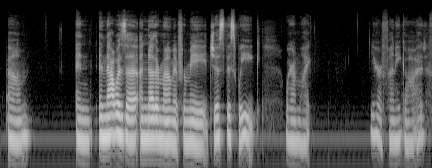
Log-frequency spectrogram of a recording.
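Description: With an Alabama accent, a woman speaks at a fairly slow pace in a monotone, flat intonation broken by long, frequent pauses. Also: fairly low pitch for a woman. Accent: Southern US (Alabama). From US South, Montgomery, Alabama. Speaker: actress and shop owner. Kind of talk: interview.

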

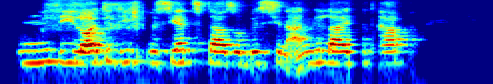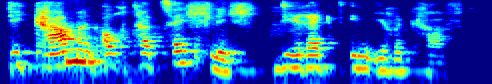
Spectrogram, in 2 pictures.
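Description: A woman speaks at a moderate pace in a dark, mellow tone. Her voice is somewhat breathy, with big swings in loudness. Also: medium pitch for a woman, ordinary pitch variation. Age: 50s. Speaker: nutrition and health coach. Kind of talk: interview.

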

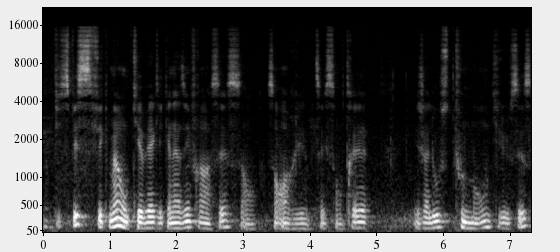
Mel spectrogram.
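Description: A man with a Quebec accent speaks at a fairly slow pace. His pitch sits fairly low, with ordinary variation. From Quebec, south shore of Montreal. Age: 40s. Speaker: entrepreneur and author. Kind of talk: interview.

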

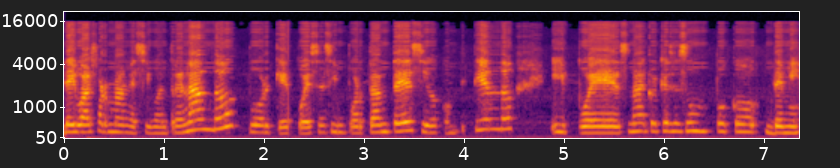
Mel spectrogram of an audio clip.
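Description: A woman with an unremarkable speaking voice, fairly high for a woman, talks at a moderate pace with ordinary pitch variation. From Mexico City. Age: 20s. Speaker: fashion designer and figure skater. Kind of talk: interview.

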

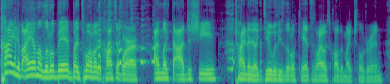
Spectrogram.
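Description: Over noticeable background noise, a man speaks very fast at medium pitch with very wide pitch swings. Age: 30s. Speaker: beauty YouTuber. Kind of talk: casual interview. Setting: studio.

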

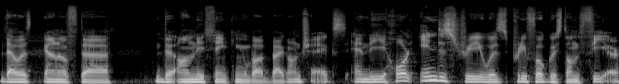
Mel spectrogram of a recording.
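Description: Fairly quick speech with a French accent and ordinary pitch variation, on a very clean recording with a silent background. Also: man, medium pitch for a man. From France. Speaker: tech startup founder and CEO. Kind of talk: interview conversation.

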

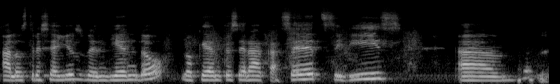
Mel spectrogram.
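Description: A woman speaks at a very slow pace in a medium pitch, with flat, monotone intonation and very even loudness. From Mexico (Zacatecas), born in Texas. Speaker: entrepreneur, business owner. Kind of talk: interview.

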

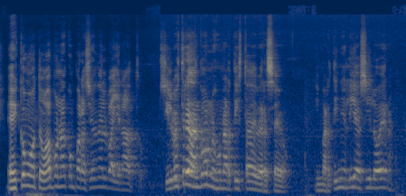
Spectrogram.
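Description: Over noticeable background noise, a man speaks very fast at a high pitch, his loudness swinging widely and his pitch varying in an ordinary way. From Colombian Caribbean coast, Valledupar. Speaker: vallenato singer. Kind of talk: casual interview chat.

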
